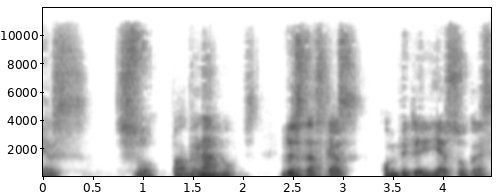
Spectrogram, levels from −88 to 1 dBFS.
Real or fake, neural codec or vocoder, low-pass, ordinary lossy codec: fake; codec, 24 kHz, 1 kbps, SNAC; 10.8 kHz; AAC, 32 kbps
